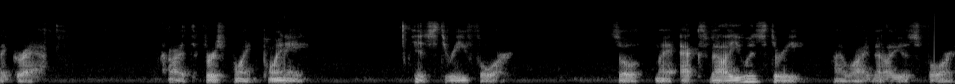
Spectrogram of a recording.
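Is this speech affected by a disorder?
No.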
